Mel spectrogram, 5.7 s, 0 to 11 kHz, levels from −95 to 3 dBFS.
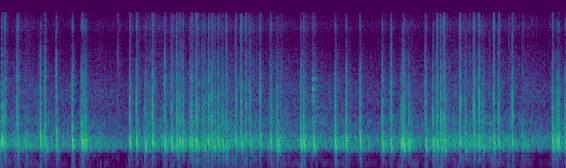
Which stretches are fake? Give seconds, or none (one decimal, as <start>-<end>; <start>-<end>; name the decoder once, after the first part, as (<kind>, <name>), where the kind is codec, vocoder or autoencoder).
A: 0.0-3.5 (vocoder, BigVGAN v2); 4.7-5.7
